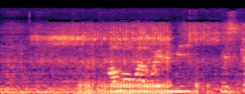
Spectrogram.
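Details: Staffordshire bull terrier dog snoring: loud, rumbling, rattly snore on a long breath, faint television talk in background.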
